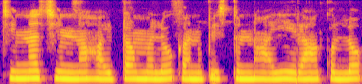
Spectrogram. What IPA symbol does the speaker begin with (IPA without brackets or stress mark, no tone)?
t͡ʃ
